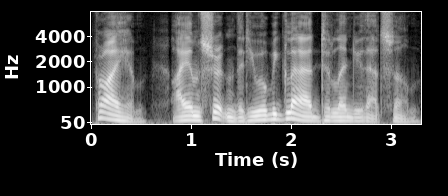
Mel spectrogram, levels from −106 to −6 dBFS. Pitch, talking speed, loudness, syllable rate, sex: 105 Hz, 270 wpm, -17 LUFS, 5.3 syllables/s, male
